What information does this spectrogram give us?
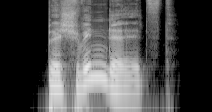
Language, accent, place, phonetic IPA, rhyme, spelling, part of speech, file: German, Germany, Berlin, [bəˈʃvɪndl̩st], -ɪndl̩st, beschwindelst, verb, De-beschwindelst.ogg
- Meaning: second-person singular present of beschwindeln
